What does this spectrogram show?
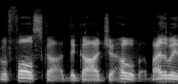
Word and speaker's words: Jehovah: false God, the God Jehovah. By the way, they call him Jehovah because they combine the vowels for Adonai with the Hebrew tetragrammaton. So we have Yahweh, the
